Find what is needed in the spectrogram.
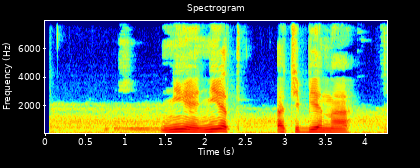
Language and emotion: Russian, neutral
